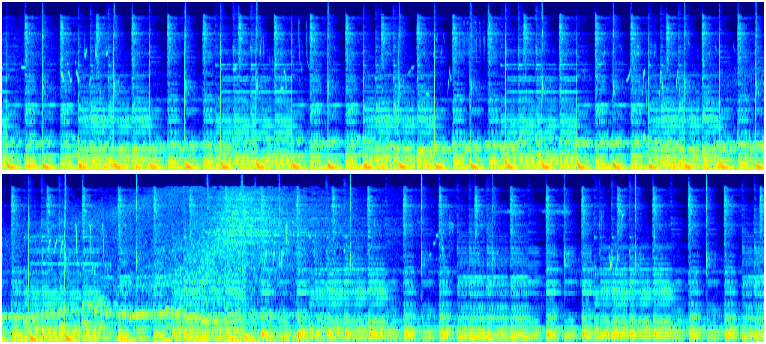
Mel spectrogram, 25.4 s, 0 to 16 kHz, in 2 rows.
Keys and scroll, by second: 1.1 alt+g, 1.5-2.4 typing, 14.0 0, 14.0 Tab, 14.2 0, 14.4 Return, 19.1 0, 19.3 Return, 24.7 t.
